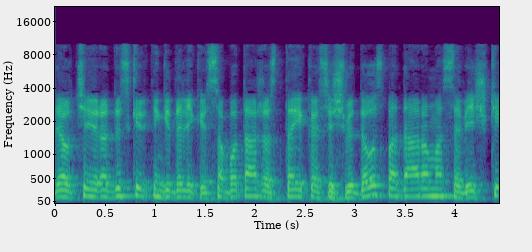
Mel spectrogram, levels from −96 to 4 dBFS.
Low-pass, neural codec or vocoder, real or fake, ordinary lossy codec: 9.9 kHz; none; real; MP3, 64 kbps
